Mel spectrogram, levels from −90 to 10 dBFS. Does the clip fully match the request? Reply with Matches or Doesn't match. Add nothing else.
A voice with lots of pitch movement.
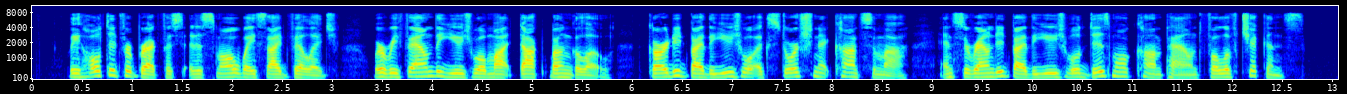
Doesn't match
